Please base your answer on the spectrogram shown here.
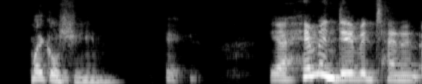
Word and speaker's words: Sheen: And Michael Sheehan, as I can't pronounce the angel's name, was inspired casting. He was brilliant. I mispronounced his name. Sheen. I think it's Sheen. Michael Sheen.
